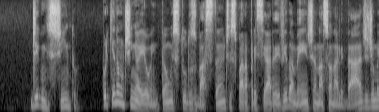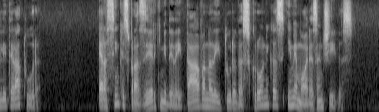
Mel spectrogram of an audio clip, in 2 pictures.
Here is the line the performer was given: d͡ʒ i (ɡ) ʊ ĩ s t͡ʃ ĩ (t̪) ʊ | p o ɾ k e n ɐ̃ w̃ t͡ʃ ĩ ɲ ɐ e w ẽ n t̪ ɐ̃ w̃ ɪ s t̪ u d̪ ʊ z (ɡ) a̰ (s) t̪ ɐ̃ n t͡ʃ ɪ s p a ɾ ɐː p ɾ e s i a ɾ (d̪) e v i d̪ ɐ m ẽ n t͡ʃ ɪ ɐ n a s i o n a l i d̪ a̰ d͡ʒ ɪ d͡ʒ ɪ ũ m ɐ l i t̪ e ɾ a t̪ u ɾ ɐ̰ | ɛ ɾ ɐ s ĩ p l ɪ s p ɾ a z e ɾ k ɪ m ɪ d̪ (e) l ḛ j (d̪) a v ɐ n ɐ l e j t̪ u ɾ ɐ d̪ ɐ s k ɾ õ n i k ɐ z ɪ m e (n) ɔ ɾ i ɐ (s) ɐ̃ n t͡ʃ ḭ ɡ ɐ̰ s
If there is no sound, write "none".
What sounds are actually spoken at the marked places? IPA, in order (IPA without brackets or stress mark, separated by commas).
ɡ, t̪, b, s, d̪, e, t̪, m, z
